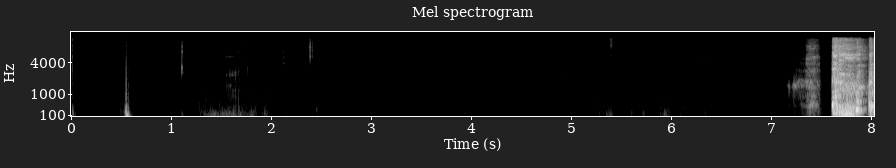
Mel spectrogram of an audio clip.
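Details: Near-silence with a faint click, then one abrupt, harsh cough or throat-clearing burst at the very end, from an adult scratching lottery tickets who says something hit them in the throat.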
